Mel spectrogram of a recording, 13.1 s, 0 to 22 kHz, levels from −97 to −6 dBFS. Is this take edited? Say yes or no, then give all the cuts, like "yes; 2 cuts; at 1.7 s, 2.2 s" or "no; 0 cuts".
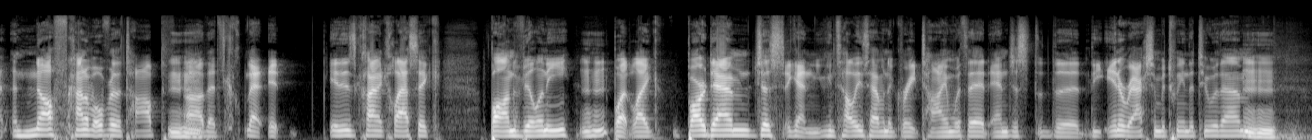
no; 0 cuts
